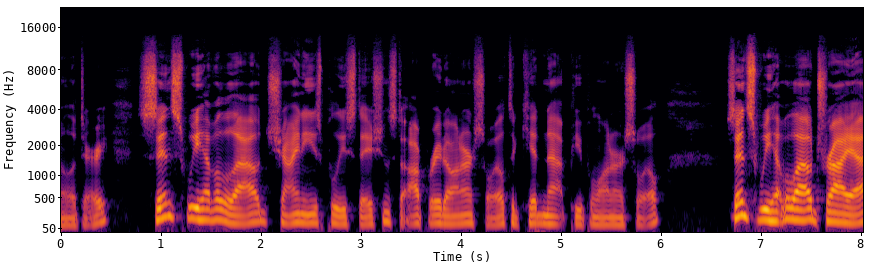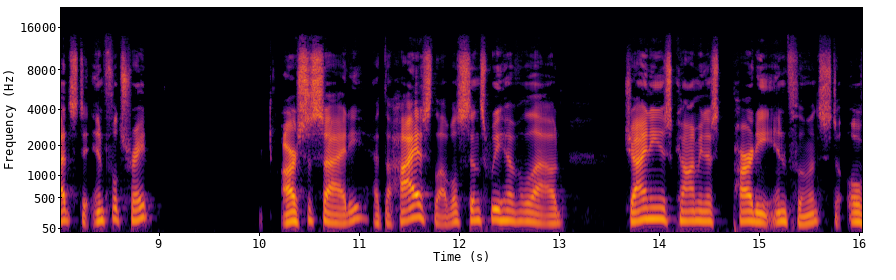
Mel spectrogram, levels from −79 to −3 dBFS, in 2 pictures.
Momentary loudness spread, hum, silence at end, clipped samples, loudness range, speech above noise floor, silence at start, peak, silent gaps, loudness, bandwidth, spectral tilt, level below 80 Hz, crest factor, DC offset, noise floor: 13 LU; none; 0 s; under 0.1%; 7 LU; 56 dB; 0 s; 0 dBFS; none; -22 LUFS; 14.5 kHz; -3.5 dB/octave; -56 dBFS; 24 dB; under 0.1%; -79 dBFS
